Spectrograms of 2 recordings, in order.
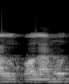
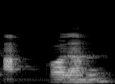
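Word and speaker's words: القلم: yang aliflam alqamariyah ya Kenapa alqolamu tidak dibaca aqolamu tapi dibaca l-nya ya karena qof ini adalah huruf qamariah ya Dari mana kita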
